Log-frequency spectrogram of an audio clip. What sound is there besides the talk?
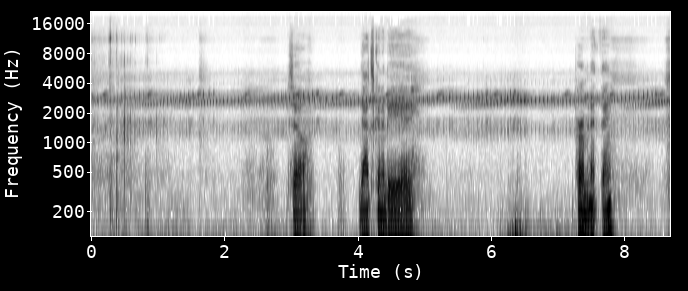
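frogs croaking near a pond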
